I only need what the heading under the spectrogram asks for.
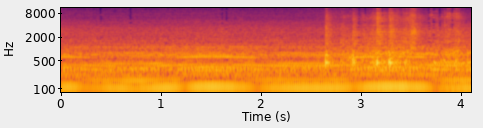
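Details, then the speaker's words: BMW M3 Competition on a lift, in third gear, after repairing the failed parking brake cable clip that let the cables touch the driveshaft: steady low drone, no more ticking; slight handbrake drag remains, needing adjustment. "this is third gear and as you can hear no more ticking sound well that's kind of good news that's very good news actually"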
